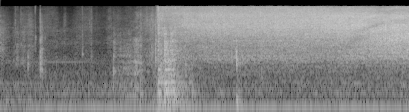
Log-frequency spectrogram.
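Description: A block of raw ground turkey meeting a hot skillet: after a few faint handling clicks, sizzling starts suddenly about a second and a half in and holds steady, slowly getting louder.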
